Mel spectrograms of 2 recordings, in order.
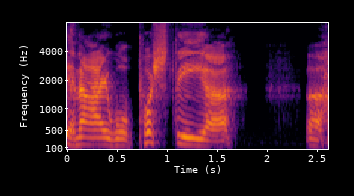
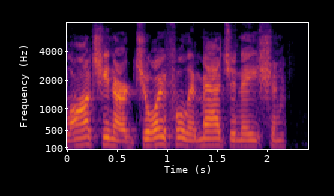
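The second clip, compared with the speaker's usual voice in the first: plain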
